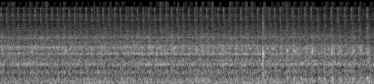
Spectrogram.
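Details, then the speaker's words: Maruti Suzuki petrol car idling unevenly with a lumpy "chhu chhu" beat, irregular knocks and shudders felt at the rear, and a smell of unburned fuel: a misfire, fixed by replacing the faulty ignition part. "ऐसी छू छू छू छू छू छू आवाज आ रही थी। बदबू आ रही थी। बदबू क्या भाई जब फ्यूल अच्छे से बर्न ही नहीं होगा तो बदबू तो आएगी ही आएगी ना।"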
